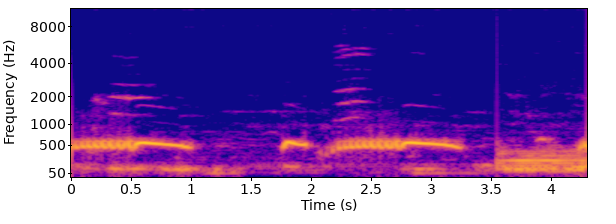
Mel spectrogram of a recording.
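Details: An albino spotted dove gives a long pulsing coo ending in a smooth downward slide, then a short bright note and another long coo, with a low background rumble rising at the end.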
